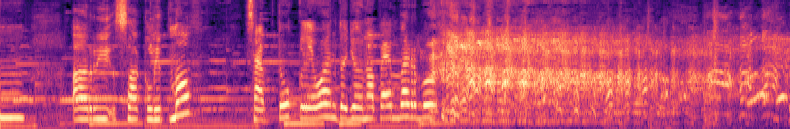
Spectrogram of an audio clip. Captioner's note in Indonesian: tertawa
